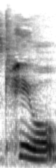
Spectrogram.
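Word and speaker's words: Chaol: be the love interest, his name is Kale, but it's spelled so weird.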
